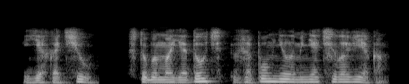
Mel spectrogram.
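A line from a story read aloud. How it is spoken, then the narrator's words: Snapping retort. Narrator (Russian): огрызнулась Келли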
